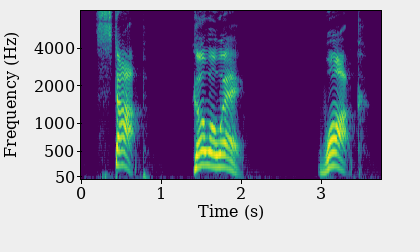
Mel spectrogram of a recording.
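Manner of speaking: stern, loud, firm, very slow, widely spaced words. Retelling the tour guide ordering the man away: imitating a firm, high-intensity command. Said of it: "very clear and high intensity".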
